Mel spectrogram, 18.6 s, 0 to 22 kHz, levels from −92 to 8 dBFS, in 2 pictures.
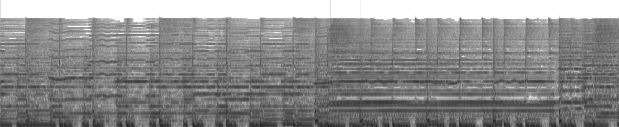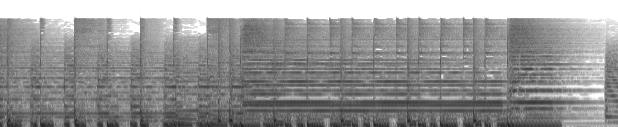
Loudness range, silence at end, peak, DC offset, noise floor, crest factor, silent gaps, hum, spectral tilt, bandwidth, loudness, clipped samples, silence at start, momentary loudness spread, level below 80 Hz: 2 LU; 0 s; 0 dBFS; under 0.1%; -37 dBFS; 14 dB; none; none; -4 dB/octave; 12.5 kHz; -14 LUFS; under 0.1%; 0 s; 5 LU; -18 dBFS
